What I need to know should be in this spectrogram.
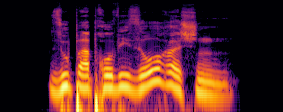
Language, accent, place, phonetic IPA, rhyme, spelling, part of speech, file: German, Germany, Berlin, [ˌsuːpɐpʁoviˈzoːʁɪʃn̩], -oːʁɪʃn̩, superprovisorischen, adjective, De-superprovisorischen.ogg
- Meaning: inflection of superprovisorisch: 1. strong genitive masculine/neuter singular 2. weak/mixed genitive/dative all-gender singular 3. strong/weak/mixed accusative masculine singular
